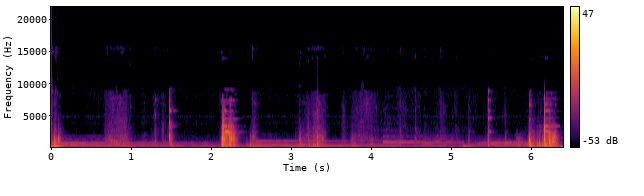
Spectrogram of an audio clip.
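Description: Background music with several sharp knocks and clinks of cast lead fishing weights and metal mould parts being handled and set down on a wooden workbench; the loudest knocks come right at the start and about two seconds in.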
